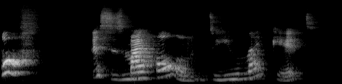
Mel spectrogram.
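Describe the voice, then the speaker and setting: A woman in a put-on character voice speaks fairly slowly at an extremely high pitch, with very wide pitch swings. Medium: read story. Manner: gentle, friendly.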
